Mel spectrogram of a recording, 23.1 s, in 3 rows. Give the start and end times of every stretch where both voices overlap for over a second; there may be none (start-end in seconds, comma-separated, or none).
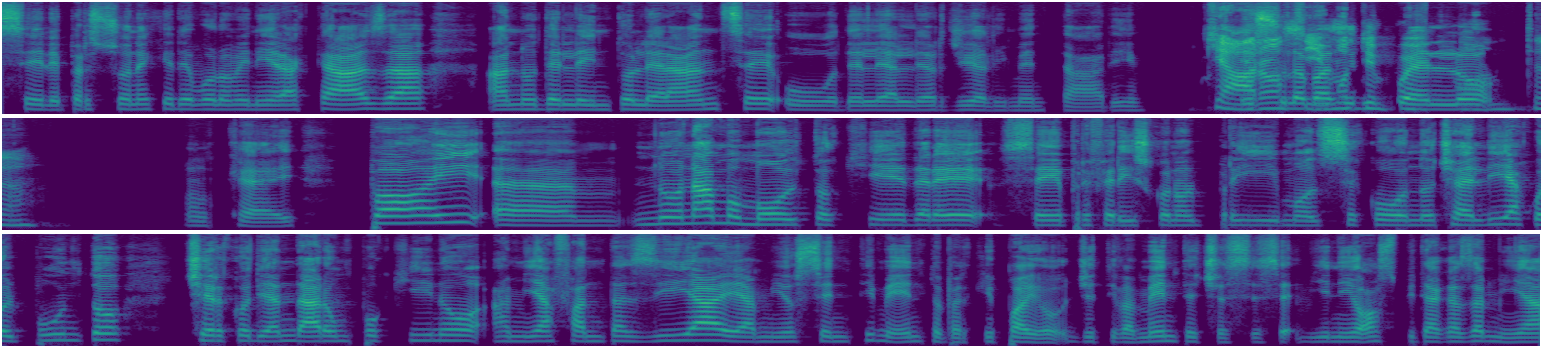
6.2-7.5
